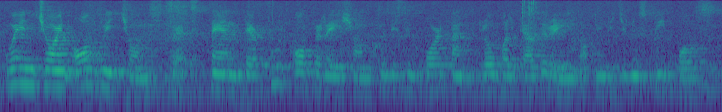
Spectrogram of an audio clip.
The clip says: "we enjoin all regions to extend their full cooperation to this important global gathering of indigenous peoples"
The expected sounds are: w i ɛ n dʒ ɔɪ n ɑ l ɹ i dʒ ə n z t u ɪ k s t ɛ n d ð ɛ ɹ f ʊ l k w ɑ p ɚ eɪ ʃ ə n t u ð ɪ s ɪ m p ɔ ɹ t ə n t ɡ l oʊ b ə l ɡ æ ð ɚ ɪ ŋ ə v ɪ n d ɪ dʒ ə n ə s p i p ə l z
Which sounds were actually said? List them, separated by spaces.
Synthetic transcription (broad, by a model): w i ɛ n dʒ ɔɪ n ɑ l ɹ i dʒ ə n s t u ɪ k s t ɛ n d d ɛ ɹ f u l k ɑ p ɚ eɪ ʃ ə n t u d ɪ s ɪ m p ɔ ɹ t ə n t ɡ l oʊ b ə l ɡ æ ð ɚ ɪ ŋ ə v ɪ n d ɪ dʒ ə n ə s p i p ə l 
